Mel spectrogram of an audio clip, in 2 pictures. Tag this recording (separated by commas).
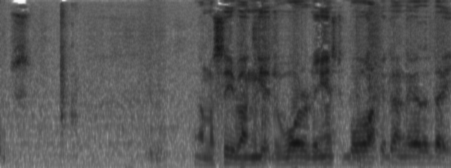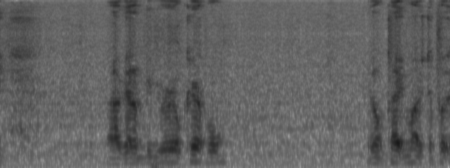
Speech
